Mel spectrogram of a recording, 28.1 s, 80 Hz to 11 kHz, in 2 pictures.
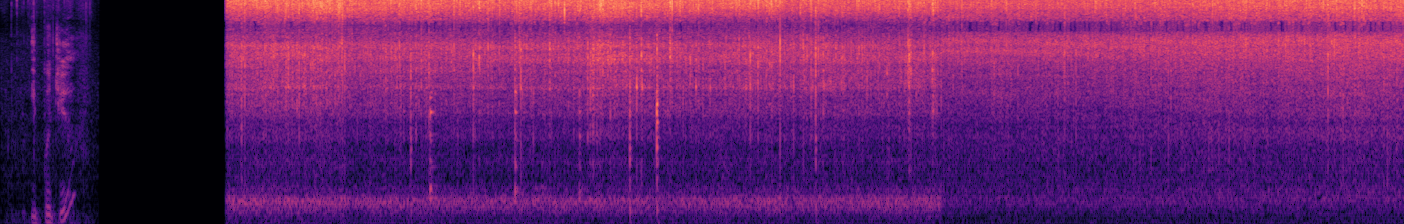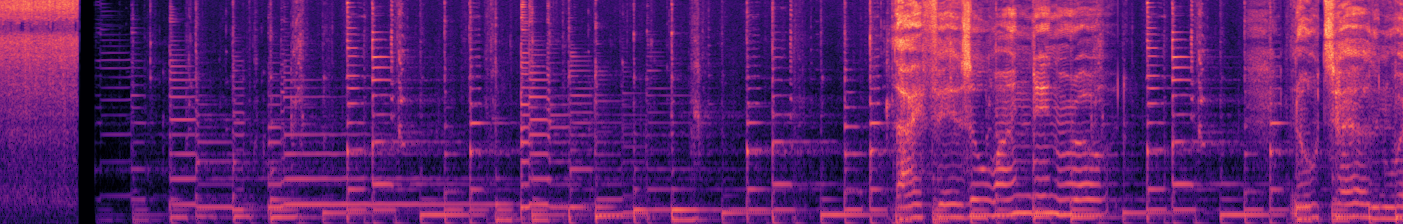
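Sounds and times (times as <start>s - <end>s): food sizzling in a pan: 2.3s - 14.8s, 26.5s - 28.0s.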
